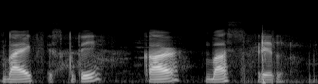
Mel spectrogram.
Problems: constant background noise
